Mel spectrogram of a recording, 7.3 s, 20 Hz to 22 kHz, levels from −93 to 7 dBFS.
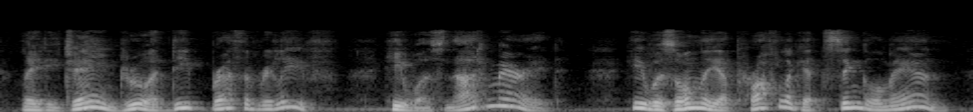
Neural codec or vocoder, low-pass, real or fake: none; 7.2 kHz; real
